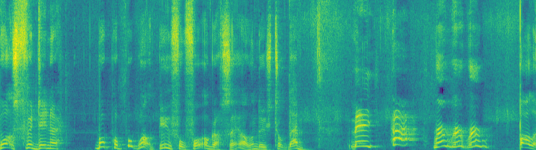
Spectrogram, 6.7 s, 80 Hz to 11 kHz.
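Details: Vocal tics of Tourette syndrome in an adult man, including interjections like "hey", words, barking and coprolalia; tics at this degree began after age 46, alongside mild sniffing, humming, blinking, eye-rolling and neck-stretching tics.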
